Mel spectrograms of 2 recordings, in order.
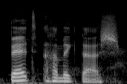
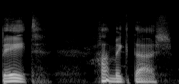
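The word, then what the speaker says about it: בית המקדש: let's find out okay the Holy Temple in Hebrew bet hamiktash yeah yep oh sorry sorry pronounced bait hamidash so yeah Joseph Smith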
